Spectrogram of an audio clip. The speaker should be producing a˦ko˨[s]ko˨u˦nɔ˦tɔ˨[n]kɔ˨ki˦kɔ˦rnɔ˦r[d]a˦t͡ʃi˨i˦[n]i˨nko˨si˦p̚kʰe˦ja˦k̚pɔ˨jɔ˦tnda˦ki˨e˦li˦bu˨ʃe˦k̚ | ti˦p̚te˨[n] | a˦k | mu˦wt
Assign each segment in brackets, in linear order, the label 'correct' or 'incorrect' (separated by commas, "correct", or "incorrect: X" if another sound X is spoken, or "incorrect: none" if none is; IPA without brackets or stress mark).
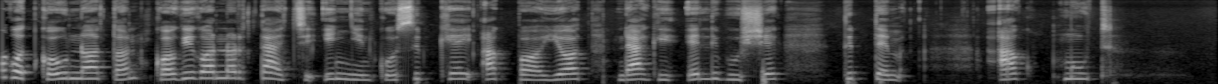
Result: incorrect: t, correct, incorrect: t, incorrect: ɲ, incorrect: m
